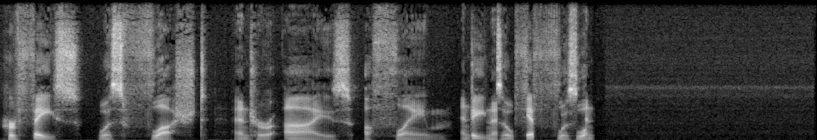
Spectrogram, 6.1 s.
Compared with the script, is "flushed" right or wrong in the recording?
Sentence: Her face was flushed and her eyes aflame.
right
